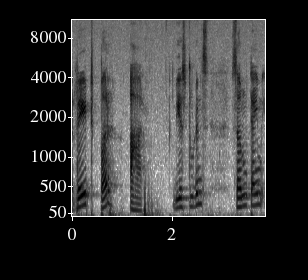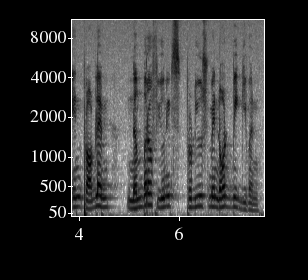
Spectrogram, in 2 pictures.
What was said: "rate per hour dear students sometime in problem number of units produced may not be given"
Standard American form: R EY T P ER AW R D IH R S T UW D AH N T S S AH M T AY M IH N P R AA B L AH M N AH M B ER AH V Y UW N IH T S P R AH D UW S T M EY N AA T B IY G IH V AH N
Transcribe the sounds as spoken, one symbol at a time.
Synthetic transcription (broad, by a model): R EY T P ER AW R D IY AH S T UW D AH N T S S AH M T AY M IH N P R AA B L AH M N AH M B ER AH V Y UW N IH T S P R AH D UW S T M EY N AA T B IY G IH V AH N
